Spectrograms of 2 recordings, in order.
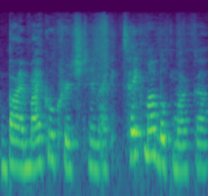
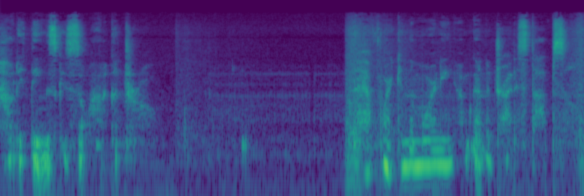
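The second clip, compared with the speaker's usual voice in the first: hushed, much quieter whisper; 15 dB quieter than usual. Late at night, speaker deciding to stop for the night, whispering. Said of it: "I'm whispering because it's so late".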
